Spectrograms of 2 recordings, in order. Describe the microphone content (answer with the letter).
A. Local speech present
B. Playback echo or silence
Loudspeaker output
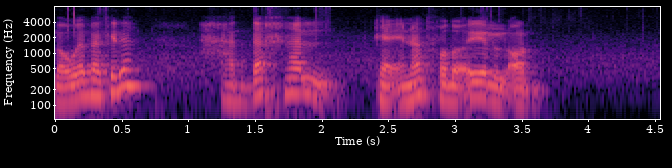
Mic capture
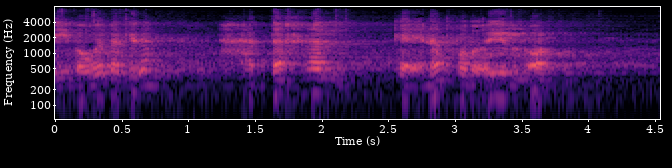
B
